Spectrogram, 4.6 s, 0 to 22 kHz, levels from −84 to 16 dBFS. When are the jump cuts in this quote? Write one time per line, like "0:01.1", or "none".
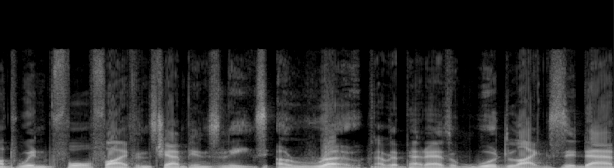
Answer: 0:01.2
0:02.0
0:02.9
